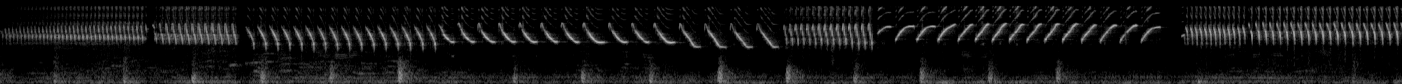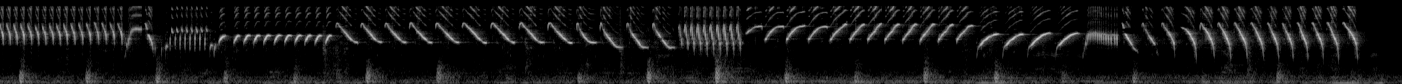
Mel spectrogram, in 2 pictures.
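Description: Domestic canary singing a long song of rapid trills: each phrase is a quick run of the same sweeping note, and the bird moves from phrase to phrase every few seconds with only brief breaks.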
